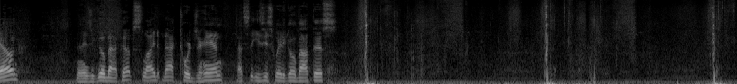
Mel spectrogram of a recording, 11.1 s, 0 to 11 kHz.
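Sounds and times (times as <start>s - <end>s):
pickaxe striking hard soil: 5.3s - 6.1s, 8.1s - 9.3s, 10.6s - 11.0s.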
